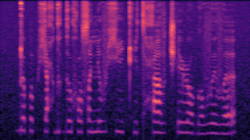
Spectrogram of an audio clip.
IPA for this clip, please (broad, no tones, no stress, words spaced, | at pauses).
ɖɐpɐpçɘħɡɯ ɡɐxʷɯsˤɯɲɯv çikʰit ħavt͡ʃʼi ɭɔɡɔ vɘvɜ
